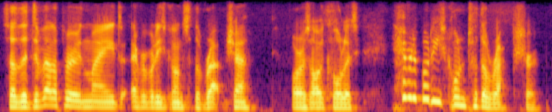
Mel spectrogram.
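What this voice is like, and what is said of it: Usual voice. Nothing is said of it.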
